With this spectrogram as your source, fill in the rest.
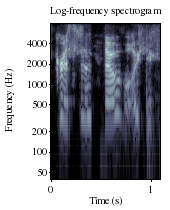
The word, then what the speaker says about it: Christen Stovall: I know I pronounced that right. Hey, Christen. You said it right. It's Christen Stovall.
